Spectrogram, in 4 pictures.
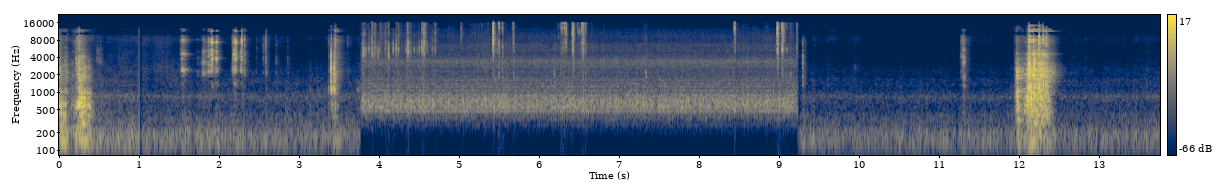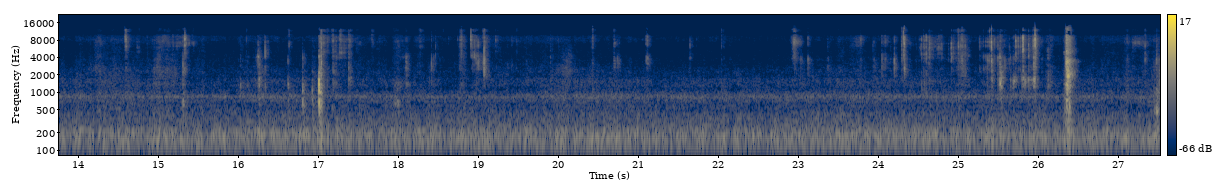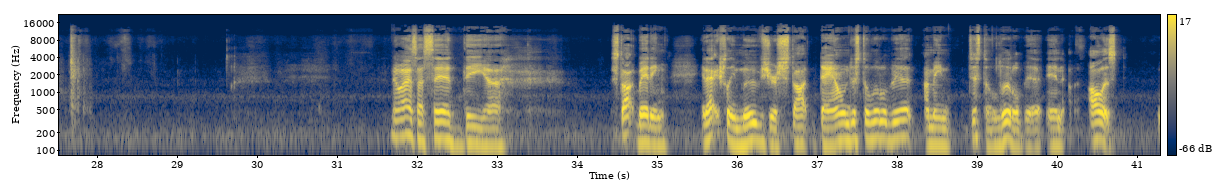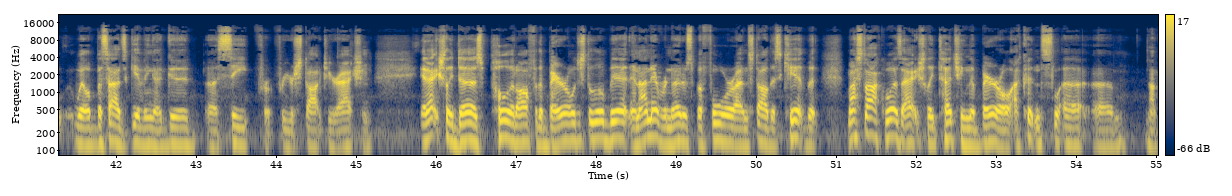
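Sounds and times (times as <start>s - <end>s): faint hum: 0.0s - 55.0s
steady hiss: 3.8s - 9.3s.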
